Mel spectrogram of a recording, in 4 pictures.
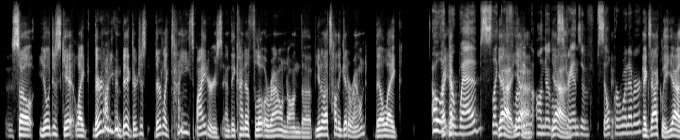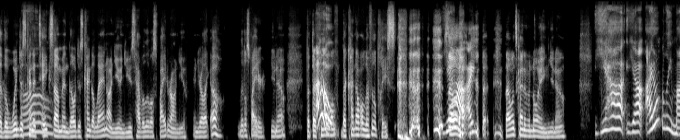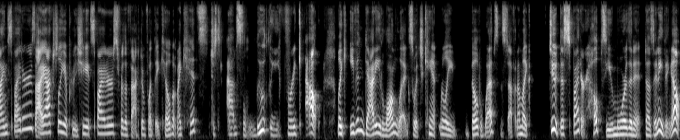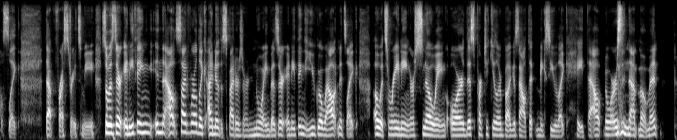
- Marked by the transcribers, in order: tapping; laugh; laughing while speaking: "so that"; chuckle; laughing while speaking: "in that"
- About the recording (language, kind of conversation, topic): English, unstructured, How does being in nature or getting fresh air improve your mood?
- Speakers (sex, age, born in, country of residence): female, 40-44, United States, United States; male, 35-39, United States, United States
